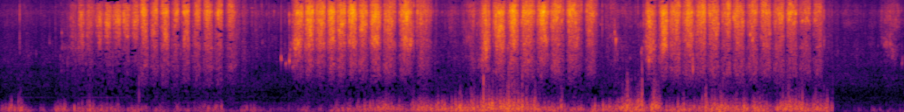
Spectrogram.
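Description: A wire scrubber scrapes rapidly back and forth over wet hide.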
